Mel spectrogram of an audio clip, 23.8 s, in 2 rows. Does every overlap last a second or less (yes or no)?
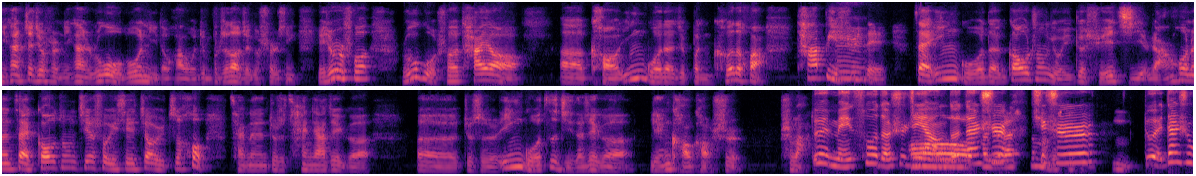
no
